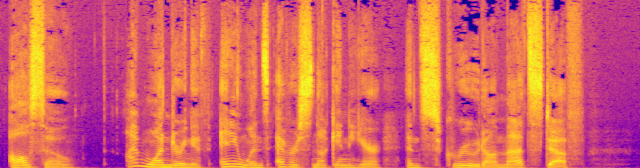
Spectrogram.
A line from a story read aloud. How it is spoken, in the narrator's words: she dropped her voice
